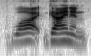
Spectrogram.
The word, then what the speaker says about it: Guinan: You're just looking at like, how do you pronounce that? Guinan. Yeah. – Because you just don't see it spelled.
